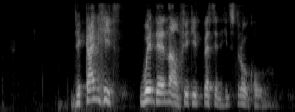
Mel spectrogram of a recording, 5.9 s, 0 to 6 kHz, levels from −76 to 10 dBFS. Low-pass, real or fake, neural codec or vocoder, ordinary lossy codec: 5.4 kHz; fake; codec, 16 kHz in and 24 kHz out, 0.8 kbps, FocalCodec, streaming, 65536 codes; none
